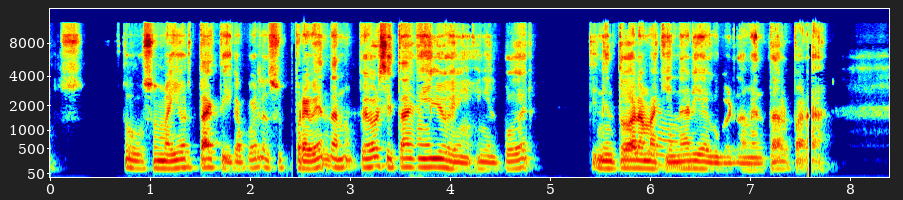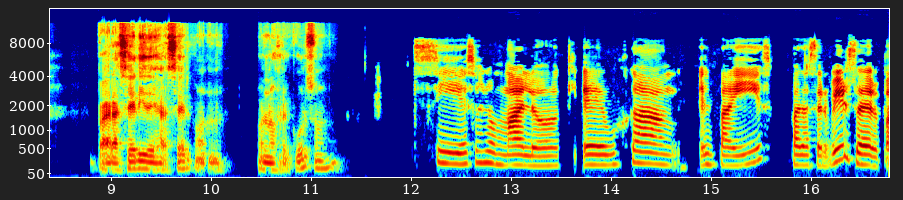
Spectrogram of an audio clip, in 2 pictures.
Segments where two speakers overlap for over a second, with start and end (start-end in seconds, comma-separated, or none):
none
